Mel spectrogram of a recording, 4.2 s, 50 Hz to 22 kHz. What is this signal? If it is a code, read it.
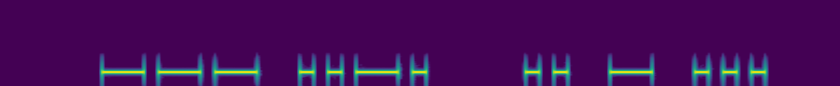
Morse code, heard as a keyed tone, about 17 wpm, 700 Hz. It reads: OF ITS
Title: Sets of 2 Words 17wpm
